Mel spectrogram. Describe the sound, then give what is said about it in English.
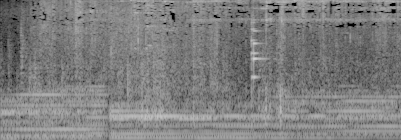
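Bright metallic clinking of hundreds of gold coins pouring out of a vase and forming a pile on a worn carpet in front of a counter, a steady shimmering jingle with one sharper chink near the end, continuous and fairly loud, with no voices. “The sound he was hearing was from coins forming a pile on the worn carpet in front of the counter.”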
